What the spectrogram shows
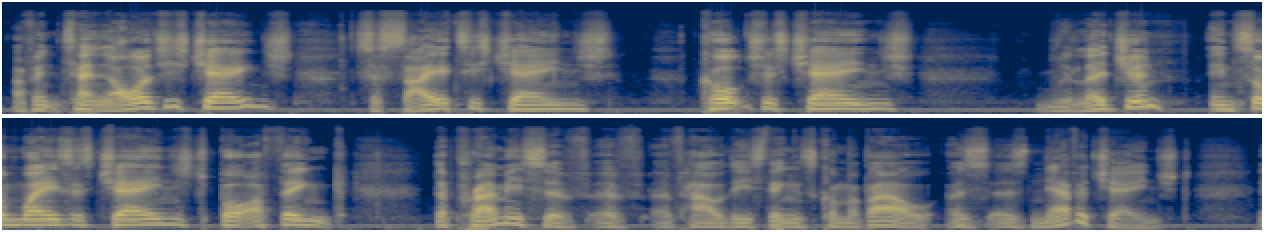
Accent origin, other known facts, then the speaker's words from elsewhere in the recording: England, United Kingdom; even though I come from the UK, I come from England.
